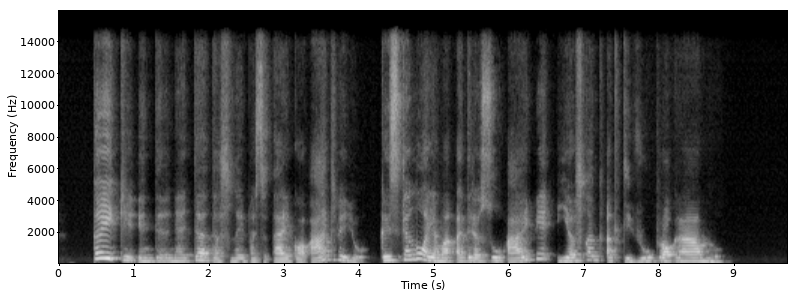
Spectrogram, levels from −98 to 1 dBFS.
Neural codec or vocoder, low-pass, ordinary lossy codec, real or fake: autoencoder, 48 kHz, 32 numbers a frame, DAC-VAE, trained on Japanese speech; 14.4 kHz; AAC, 96 kbps; fake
